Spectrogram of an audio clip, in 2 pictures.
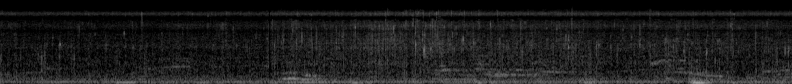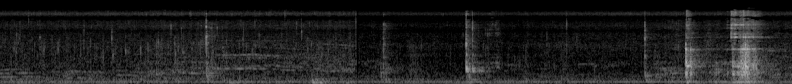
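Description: Ripe plantain pieces deep-frying in hot oil in a pan, a steady sizzle. Near the end come a few sharp metal clinks as a wire spider strainer touches the pan.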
